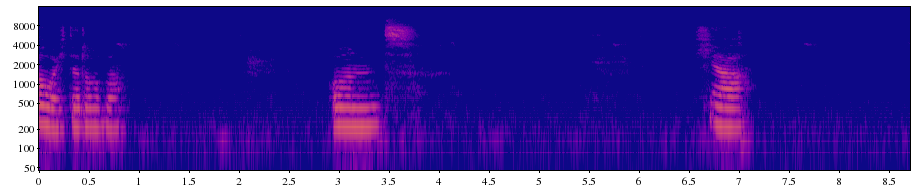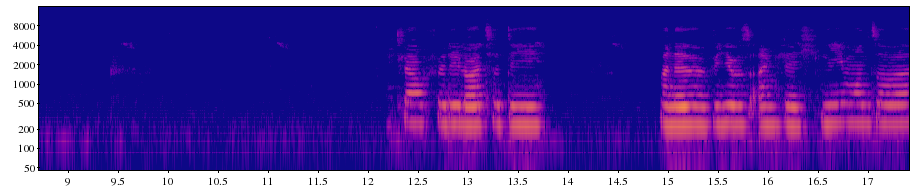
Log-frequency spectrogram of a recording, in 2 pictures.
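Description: A young woman sings close by in short phrases with pauses between them.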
